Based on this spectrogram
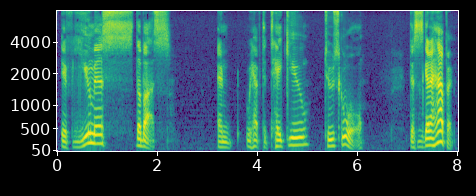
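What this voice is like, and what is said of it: Stern, scolding fatherly voice. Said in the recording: “God, my dad voice is coming out. ... I heard it. Yeah, I was like paying attention. I was like, oh shit, what did I do wrong”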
